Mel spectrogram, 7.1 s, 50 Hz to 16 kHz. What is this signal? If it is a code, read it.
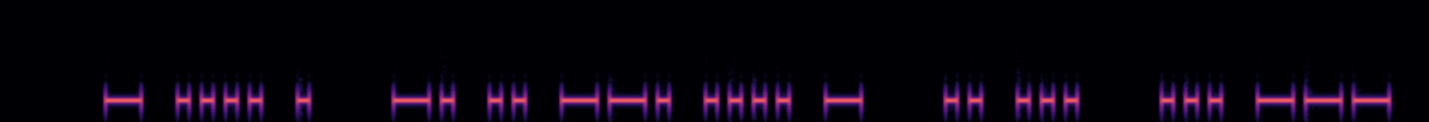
Morse code, heard as a keyed tone, about 21 wpm, 700 Hz. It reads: THE NIGHT IS SO
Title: Sentences from Top 500 Words and Abbreviations 20wpm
